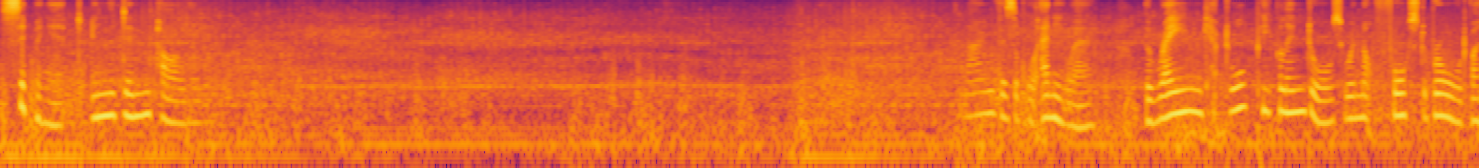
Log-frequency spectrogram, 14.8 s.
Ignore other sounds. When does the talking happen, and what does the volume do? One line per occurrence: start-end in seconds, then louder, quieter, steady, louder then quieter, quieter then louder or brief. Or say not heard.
0.0-2.1 brief
9.6-14.7 steady.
